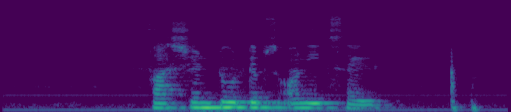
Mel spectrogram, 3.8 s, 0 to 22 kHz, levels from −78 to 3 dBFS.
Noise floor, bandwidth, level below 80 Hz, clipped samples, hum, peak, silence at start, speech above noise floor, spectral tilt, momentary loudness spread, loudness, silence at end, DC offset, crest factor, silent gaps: -60 dBFS; 9.6 kHz; -62 dBFS; under 0.1%; none; -14 dBFS; 1.15 s; 31 dB; -9 dB/octave; 22 LU; -30 LUFS; 0.25 s; under 0.1%; 18 dB; none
